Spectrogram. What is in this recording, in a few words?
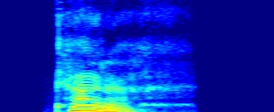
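"carach", Scottish Gaelic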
